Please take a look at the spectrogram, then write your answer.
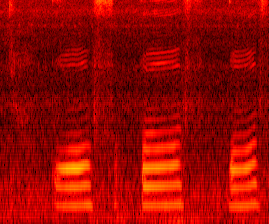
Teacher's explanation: قوف کوے کے پاس سے ادا ہوگا۔ قوف واو زبر قو، قوف یا زبر قوئی۔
